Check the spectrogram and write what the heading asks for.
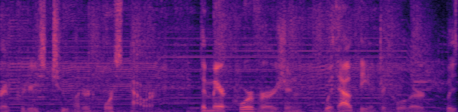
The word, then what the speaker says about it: Merkur: Most buyers said Merkur, as in Merica. The correct German pronunciation was closer to Merkur, as in "Hey Mer, you seen this weird European car Ford released?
